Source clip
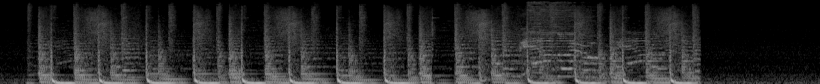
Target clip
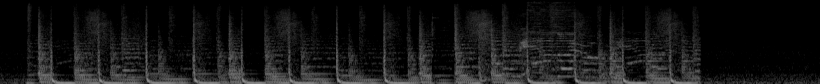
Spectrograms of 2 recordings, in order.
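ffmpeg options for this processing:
-af "acompressor=threshold=-32dB:ratio=6,volume=-3.5dB"

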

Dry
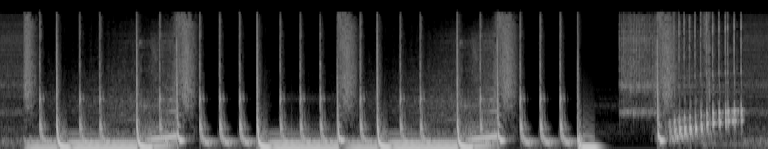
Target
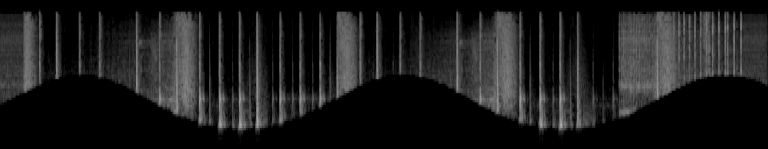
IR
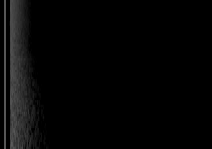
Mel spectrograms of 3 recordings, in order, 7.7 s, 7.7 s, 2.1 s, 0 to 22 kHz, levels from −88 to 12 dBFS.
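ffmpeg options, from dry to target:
-filter_complex "[0:a]asplit=2[a][b];[b]adelay=729,lowpass=f=2.4k:p=1,volume=-23dB,asplit=2[c][d];[d]adelay=729,lowpass=f=2.4k:p=1,volume=0.35[e];[a][c][e]amix=inputs=3:normalize=0,afftfilt=real='re*gte(b*sr/1024,510*pow(3400/510,0.5+0.5*sin(2*PI*0.31*pts/sr)))':imag='im*gte(b*sr/1024,510*pow(3400/510,0.5+0.5*sin(2*PI*0.31*pts/sr)))':win_size=1024:overlap=0.75"

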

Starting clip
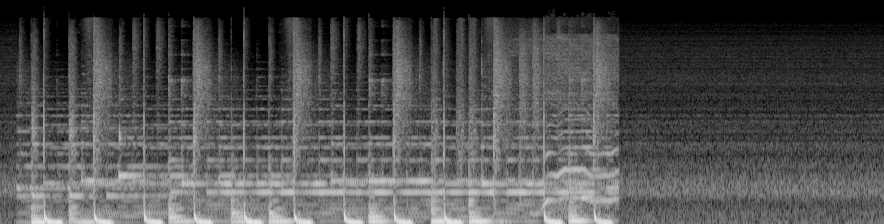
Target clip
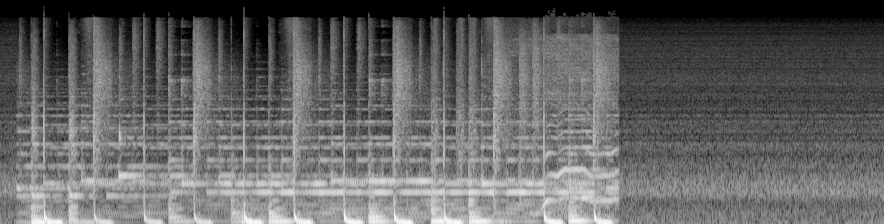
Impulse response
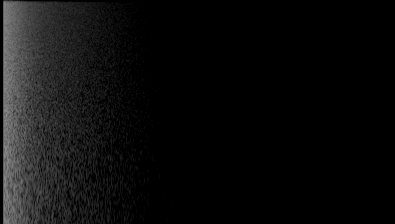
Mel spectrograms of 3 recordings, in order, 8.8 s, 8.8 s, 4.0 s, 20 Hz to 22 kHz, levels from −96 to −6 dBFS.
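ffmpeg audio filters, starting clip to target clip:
-filter_complex "[0:a]asettb=1/sr,asplit=3[a][b][c];[a]atrim=end=0.784[d];[b]atrim=start=0.78:end=2.43,asetpts=PTS-STARTPTS,afade=t=in:d=0.004:c=qsin,afade=t=out:st=1.646:d=0.004:c=qsin,lowshelf=f=460:g=-8[e];[c]atrim=start=2.426[f];[d][e]acrossfade=d=0.004:c1=hsin:c2=qsin[g];[g][f]acrossfade=d=0.004:c1=qsin:c2=hsin,volume=8dB"

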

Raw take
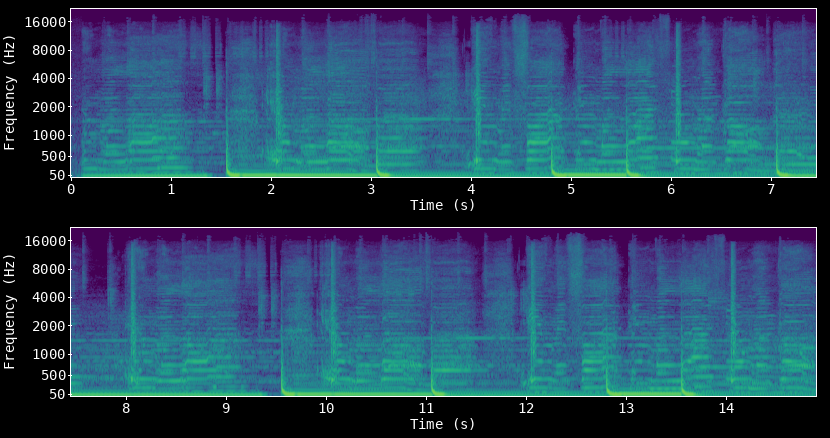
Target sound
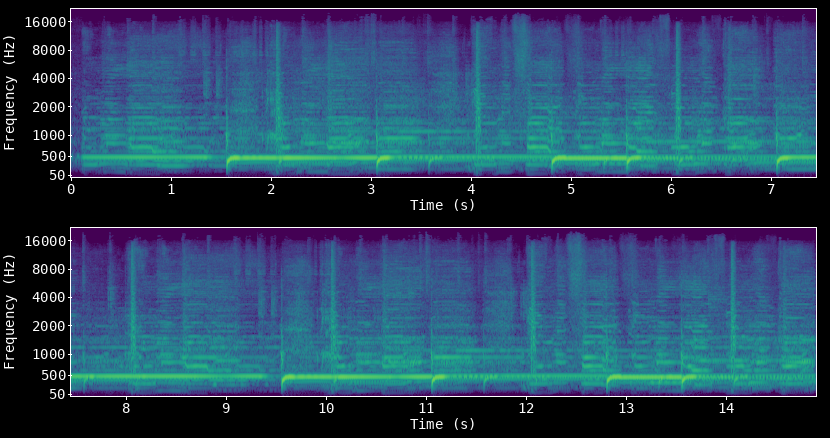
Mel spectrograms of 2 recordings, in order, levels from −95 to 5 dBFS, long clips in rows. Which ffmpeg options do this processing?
-filter_complex "[0:a]afftfilt=real='real(if(between(b,1,1008),(2*floor((b-1)/24)+1)*24-b,b),0)':imag='imag(if(between(b,1,1008),(2*floor((b-1)/24)+1)*24-b,b),0)*if(between(b,1,1008),-1,1)':win_size=2048:overlap=0.75,highpass=f=310:w=0.5412,highpass=f=310:w=1.3066,asplit=2[a][b];[b]aecho=0:1:520|1040|1560|2080:0.237|0.0854|0.0307|0.0111[c];[a][c]amix=inputs=2:normalize=0"

